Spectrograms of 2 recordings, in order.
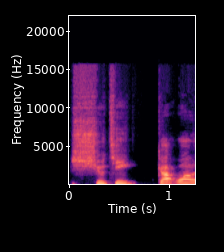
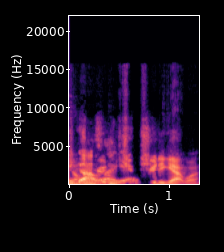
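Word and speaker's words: Ncuti Gatwa: but uh it's a is it shuti gwa is that how you pronounce it shy gatwa yeah you know if I've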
